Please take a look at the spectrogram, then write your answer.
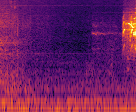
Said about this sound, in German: Ah, wie gehört sie schon? Die Möwe.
